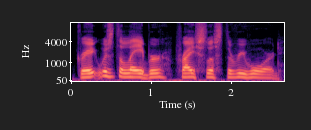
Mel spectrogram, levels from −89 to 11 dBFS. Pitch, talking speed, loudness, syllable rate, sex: 155 Hz, 160 wpm, -16 LUFS, 4.5 syllables/s, female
